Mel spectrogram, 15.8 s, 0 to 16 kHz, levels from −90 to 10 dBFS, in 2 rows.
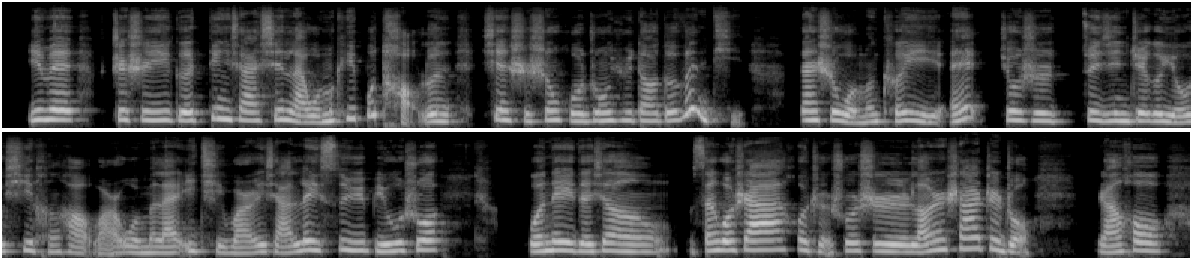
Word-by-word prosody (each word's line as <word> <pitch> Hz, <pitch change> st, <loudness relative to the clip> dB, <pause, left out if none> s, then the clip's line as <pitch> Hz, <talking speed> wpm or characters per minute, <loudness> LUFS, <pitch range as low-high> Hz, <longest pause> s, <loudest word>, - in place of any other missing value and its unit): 因 260 Hz, +2 st, +1 dB
为 265 Hz, -1 st, +5 dB, 0.2 s
这 265 Hz, -, -1 dB
是 255 Hz, 0 st, -1 dB
一 250 Hz, 0 st, +1 dB
个 240 Hz, -1 st, +4 dB
定 275 Hz, +4 st, +1 dB
下 245 Hz, -3 st, -1 dB
心 270 Hz, +3 st, 0 dB
来， 200 Hz, -7 st, +2 dB
我 190 Hz, -, 0 dB
们 215 Hz, -, +3 dB
可 270 Hz, -, -4 dB
以 295 Hz, -, 0 dB
不 395 Hz, -, -1 dB
讨 -, -, -5 dB
论 210 Hz, 0 st, 0 dB, 0.2 s
现 260 Hz, -1 st, 0 dB
实 220 Hz, -4 st, -2 dB
生 255 Hz, +3 st, -1 dB
活 220 Hz, -3 st, 0 dB
中 230 Hz, +2 st, +1 dB
遇 240 Hz, 0 st, -3 dB
到 230 Hz, -1 st, -3 dB
的 235 Hz, +2 st, -1 dB
问 -, -, +2 dB
题， -, -, -17 dB, 0.3 s
但 250 Hz, 0 st, +3 dB
是 250 Hz, -1 st, +2 dB
我 200 Hz, -7 st, +3 dB
们 195 Hz, +4 st, -3 dB
可 225 Hz, +1 st, -1 dB
以， 205 Hz, -5 st, 0 dB
哎， 250 Hz, +9 st, -3 dB
就 255 Hz, 0 st, 0 dB
是 225 Hz, -3 st, -2 dB
最 245 Hz, -1 st, -1 dB
近 220 Hz, 0 st, +2 dB
这 225 Hz, +1 st, +2 dB
个 215 Hz, -, +2 dB
游 200 Hz, -1 st, +1 dB
戏 210 Hz, +4 st, -4 dB
很 200 Hz, -3 st, -8 dB
好 180 Hz, -5 st, -5 dB
玩 -, -, -8 dB
儿， -, -, -4 dB
我 180 Hz, -, -2 dB
们 180 Hz, +1 st, -3 dB
来 175 Hz, +1 st, -1 dB
一 220 Hz, -, -3 dB
起 210 Hz, -3 st, -7 dB
玩 165 Hz, -1 st, -4 dB
儿 180 Hz, -, -3 dB
一 -, -, +2 dB
下。 190 Hz, -3 st, -4 dB
类 250 Hz, +3 st, +3 dB
似 245 Hz, +3 st, -5 dB
于 240 Hz, -1 st, +1 dB
比 225 Hz, -2 st, -2 dB
如 220 Hz, +3 st, +3 dB
说， 260 Hz, +2 st, 0 dB, 0.5 s
国 210 Hz, +1 st, +2 dB
内 240 Hz, 0 st, +5 dB
的 215 Hz, -1 st, +3 dB
像 210 Hz, +1 st, -1 dB
三 235 Hz, +2 st, -1 dB
国 250 Hz, -, +5 dB
杀， 260 Hz, +1 st, +6 dB
或 265 Hz, -1 st, -3 dB
者 215 Hz, -3 st, -7 dB
说 230 Hz, 0 st, -3 dB
是 210 Hz, -2 st, +3 dB
狼 200 Hz, +1 st, +2 dB
人 265 Hz, +2 st, +1 dB
杀 295 Hz, +2 st, +1 dB
这 280 Hz, -4 st, -1 dB
种， 195 Hz, -3 st, -1 dB, 0.4 s
然 195 Hz, -1 st, -1 dB
后 225 Hz, -1 st, -1 dB
230 Hz, 300 characters per minute, -22 LUFS, 210-250 Hz, 0.5 s, 杀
